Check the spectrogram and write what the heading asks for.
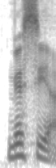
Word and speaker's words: Mysia: I'm just really butchering that word, right? I'm going to go to a doctoral candidate. How do you say that word? Mysia. All right, there we go. I got it.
